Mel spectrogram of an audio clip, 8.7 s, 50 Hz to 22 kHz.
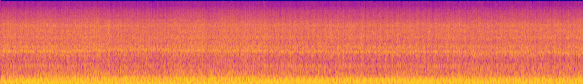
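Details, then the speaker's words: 1984 Honda CB700SC warming up after its first revival start, smoke clearing from the exhaust and no fuel leaking from the carbs: a smooth, loud, even idle with no misses or knocks; it sounds good enough that carb sync may not be needed. "heads are sounding good I don't see see any fuel leaking from the Cars I might not need a synchron ice though man it sounds good"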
